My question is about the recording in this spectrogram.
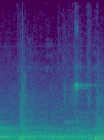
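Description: Table tennis ball being struck in a doubles rally: two sharp clicks about a second and a half apart, over the steady hum of the hall.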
